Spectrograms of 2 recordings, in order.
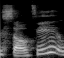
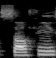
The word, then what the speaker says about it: Cellfie: And so that's how Selfie was born. It's called Selfie, CELLFIE, pronounced selfie, like you're taking a selfie, like a picture of yourself.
